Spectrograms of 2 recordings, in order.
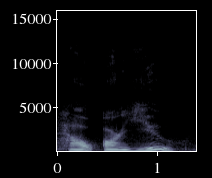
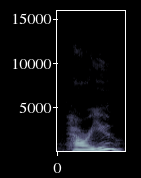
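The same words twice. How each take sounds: First: Each word is pronounced fully and separately. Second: The words run together in a reduced form.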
